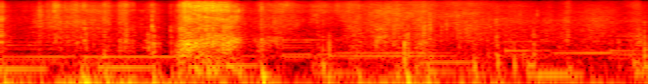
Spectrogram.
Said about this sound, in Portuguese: Levantei novamente e abri o zíper de seu vestido nas costas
